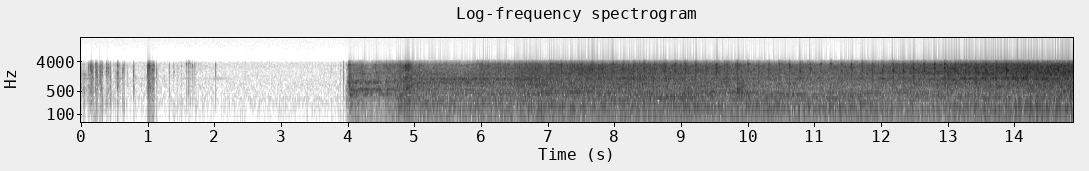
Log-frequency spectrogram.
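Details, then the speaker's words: 1992 Ford F350 7.3 IDI non-turbo diesel at idle: a steady clattering knock about three beats a second. Earlier it came for a few seconds and stopped when revved; now it won't stop. Owner suspects injection pump, injector, lifter or valve; cause unconfirmed. "all right well trucks just started making this weird noise I don't know if it's a lifter injector or what it could be"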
